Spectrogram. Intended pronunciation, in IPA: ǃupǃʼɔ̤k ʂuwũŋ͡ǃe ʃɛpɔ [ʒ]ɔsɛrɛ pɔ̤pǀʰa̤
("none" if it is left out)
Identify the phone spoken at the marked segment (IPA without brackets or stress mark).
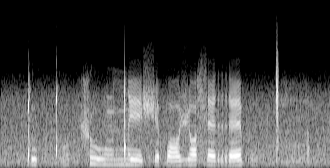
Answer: ʒ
